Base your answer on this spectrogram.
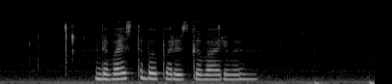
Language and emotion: Russian, neutral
